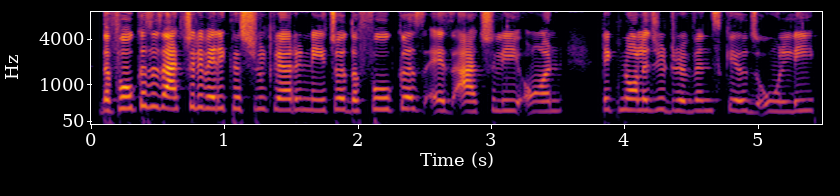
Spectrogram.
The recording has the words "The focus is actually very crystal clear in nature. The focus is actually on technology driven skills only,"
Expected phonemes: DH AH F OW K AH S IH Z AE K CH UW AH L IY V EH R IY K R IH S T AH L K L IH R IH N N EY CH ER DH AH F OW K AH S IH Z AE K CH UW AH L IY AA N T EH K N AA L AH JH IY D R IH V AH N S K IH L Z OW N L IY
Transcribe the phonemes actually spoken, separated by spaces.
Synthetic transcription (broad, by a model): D AH F OW K AH S IH Z AE K CH UW AH L IY V EH R IY K R IH S T AH L K L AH R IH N N EY CH ER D AH F OW K AH S IH Z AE K CH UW AH L IY AA N T EH K N AA L AH JH IY D R IH V AH N S K IH L Z OW N L IY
